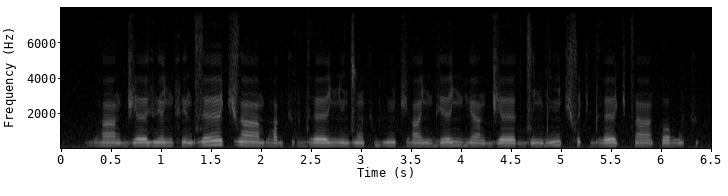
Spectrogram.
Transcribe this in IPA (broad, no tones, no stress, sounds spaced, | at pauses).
bʱ ãː ɡ d͡ʒ ɛː vʲ ã ɲ fʲ ã ɡ z ɛː t͡ʃ z ãː bʱ a ɡ t͡ʃ u ɡ dʱ ɛː ɲ ĩ d͡z õ t͡ʃ bʱ ĩː t͡ʃ ɦ ãː ɲ bʲ ɛː ɲ bʲ ãː ɡ d͡ʒ ɛː ɡ d͡z ʌ ɲ d ĩː t͡ʃ s ʌ t͡ʃ dʱ ɛː t͡ʃ t͡s ãː k ʌ ɦ u t͡ʃ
